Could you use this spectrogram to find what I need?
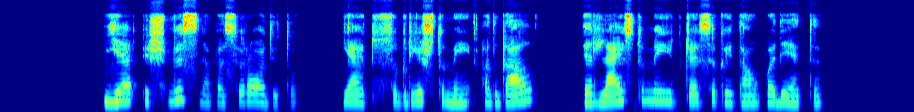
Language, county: Lithuanian, Kaunas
